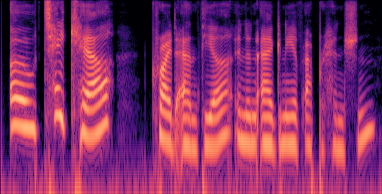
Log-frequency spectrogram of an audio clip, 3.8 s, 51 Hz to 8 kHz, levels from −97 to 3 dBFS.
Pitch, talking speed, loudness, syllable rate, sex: 225 Hz, 155 wpm, -19 LUFS, 5.1 syllables/s, female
